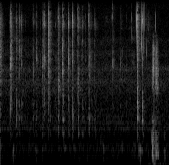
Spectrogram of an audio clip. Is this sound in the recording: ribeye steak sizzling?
no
